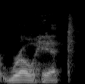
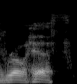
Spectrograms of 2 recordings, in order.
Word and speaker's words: Rohith: My law school roommate was his name was, I would pronounce it Rohit. I learned later it was Rohith.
